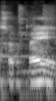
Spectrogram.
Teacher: karena kata survei itu mengandung diftong EI. Dan itu dalam suku kata kedua itu satu hembusan suara.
